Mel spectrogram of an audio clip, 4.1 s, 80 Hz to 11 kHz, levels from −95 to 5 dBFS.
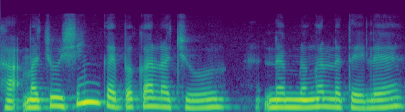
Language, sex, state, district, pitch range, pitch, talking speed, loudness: Wancho, female, Arunachal Pradesh, Longding, 175-200 Hz, 185 Hz, 190 wpm, -13 LUFS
